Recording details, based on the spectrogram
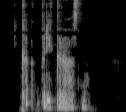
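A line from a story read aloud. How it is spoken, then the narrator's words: Hoarse. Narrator (Russian): хрипит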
